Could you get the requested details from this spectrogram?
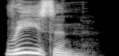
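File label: "reason", British English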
